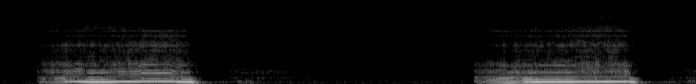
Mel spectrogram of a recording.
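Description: Two loud, deep, rattling snores on breathing in, about four seconds apart, with quiet pauses between: snoring.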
